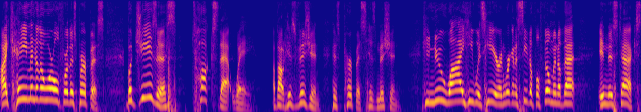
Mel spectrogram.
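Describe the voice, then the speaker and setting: Talking at a fairly slow pace, a man uses a high pitch with very wide pitch swings. The recording is very clean, with a silent background. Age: 50s. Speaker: pastor. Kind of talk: sermon. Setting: church.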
